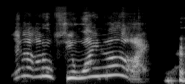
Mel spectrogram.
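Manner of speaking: very high, slow, awkward, drawn-out cringey voice. Retelling a line from a scene he cringed at: imitating the actor's voice. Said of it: "his voice sounds like that".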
